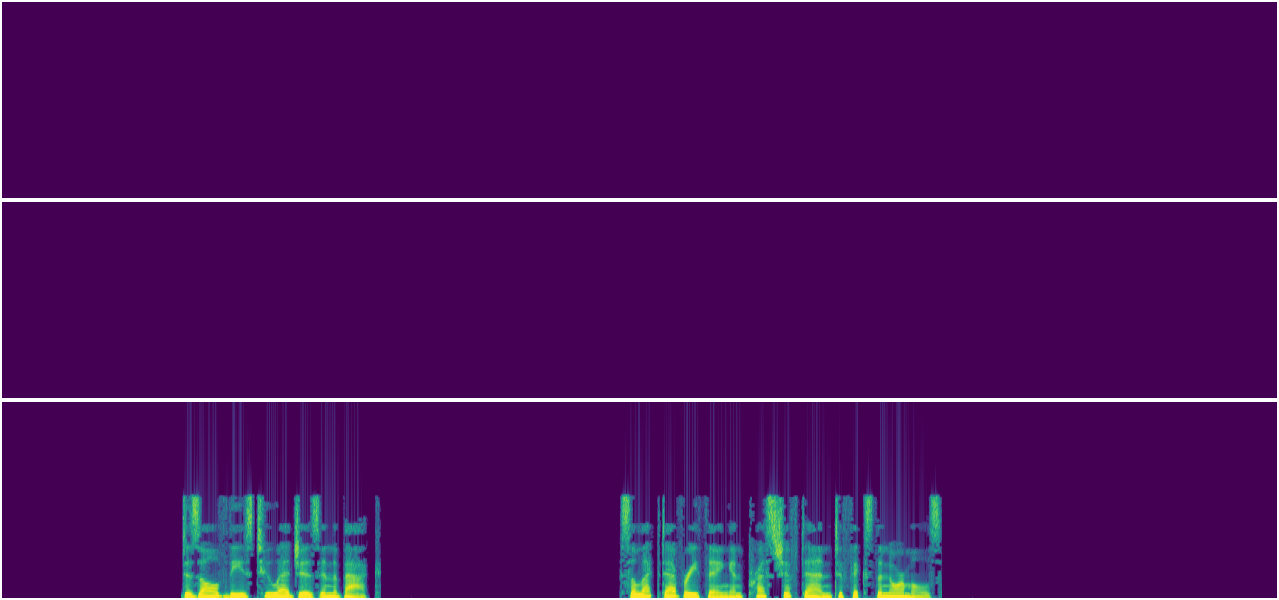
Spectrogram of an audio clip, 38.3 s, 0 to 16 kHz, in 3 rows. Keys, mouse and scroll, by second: 2.3 alt+shift+click, 3.4-5.6 middle drag, 5.6 f, 6.2-7.9 middle drag, 7.9 alt+shift+click, 8.9 f, 9.3 shift+middle click, 9.8-10.1 scroll up 4, 10.7 click, 11.2 shift+click, 11.8 shift+click, 12.1 shift+click, 12.8 shift+click, 13.6 f, 14.3 click, 14.9 shift+click, 15.2-16.2 middle drag, 16.2 shift+click, 16.5 shift+click, 17.7 f, 19.4 click, 19.9 shift+click, 20.3 shift+click, 20.6 shift+click, 21.6 f, 22.0 scroll down 2, 22.6-26.0 middle drag, 26.0 alt+a, 27.3 click, 28.0 click, 28.5 shift+click, 28.9 x, 31.4 a, 31.7-33.8 middle drag, 33.8-35.4 scroll down 1, 35.4 shift+n, 36.4 scroll down 1, 36.5-38.2 middle drag.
